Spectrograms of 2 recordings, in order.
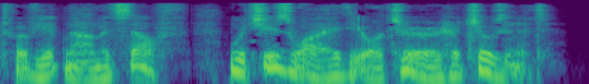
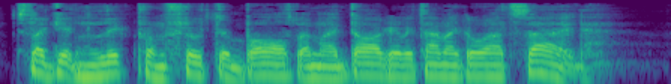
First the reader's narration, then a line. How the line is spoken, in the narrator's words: the unhappy production designer groaned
